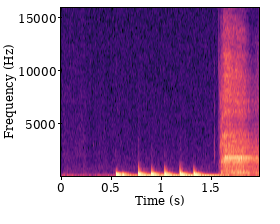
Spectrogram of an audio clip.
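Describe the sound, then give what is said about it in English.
Six quick, solid knocks on a wooden stand in a fast rhythm, done to knock on wood, fairly loud, followed by a short breathy exhale or rustle. “For the audio people, I'm banging on my stand here because I had to knock on wood.”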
